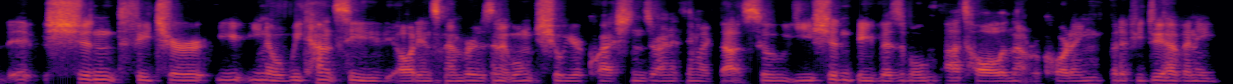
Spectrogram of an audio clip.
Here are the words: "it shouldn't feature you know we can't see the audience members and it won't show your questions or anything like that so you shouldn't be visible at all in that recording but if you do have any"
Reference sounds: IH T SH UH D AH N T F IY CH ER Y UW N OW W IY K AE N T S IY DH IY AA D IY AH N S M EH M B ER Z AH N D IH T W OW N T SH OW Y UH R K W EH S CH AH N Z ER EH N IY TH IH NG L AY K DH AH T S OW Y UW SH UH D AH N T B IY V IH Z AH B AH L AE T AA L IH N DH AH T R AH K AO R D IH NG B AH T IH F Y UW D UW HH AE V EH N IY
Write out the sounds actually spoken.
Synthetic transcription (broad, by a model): IH T SH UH D N T F IY CH ER Y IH N OW W IY K AE N T S IY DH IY AA D IY AH N S M EH M B ER Z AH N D IH T W OW N T SH OW Y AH R K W EH S CH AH N Z ER EH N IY TH IH NG L AY K DH AH T S OW Y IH SH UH D N B IY V IH Z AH B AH L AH T AA L IH N DH AH T R AH K AO R D IH NG B AH T IH F Y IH D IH V EH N IY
